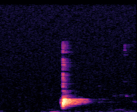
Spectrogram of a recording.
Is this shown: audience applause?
no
